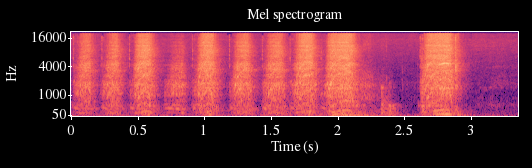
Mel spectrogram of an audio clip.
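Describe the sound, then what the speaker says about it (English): A power drill bores pilot holes for screws into a model railway backboard, running in a steady train of about eight short, loud, rhythmic grinding pulses, then a gap and one final burst. "I'm going to get my drill bit and make some pilot holes for the screws to go in"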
